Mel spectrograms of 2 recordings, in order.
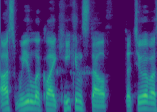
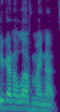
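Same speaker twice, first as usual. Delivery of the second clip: slightly high infomercial pitchman voice; 5 semitones higher than usual. Retelling a line from a Slap Chop commercial, imitating the Slap Chop pitchman. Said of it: "He's like".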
